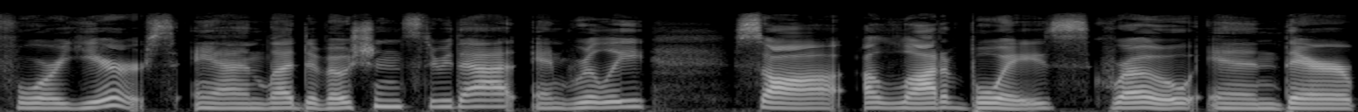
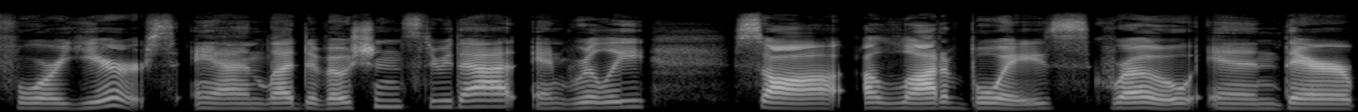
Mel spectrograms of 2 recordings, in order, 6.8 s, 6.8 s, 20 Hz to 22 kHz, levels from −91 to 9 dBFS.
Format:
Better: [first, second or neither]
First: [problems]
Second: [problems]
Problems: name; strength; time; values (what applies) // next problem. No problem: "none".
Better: first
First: none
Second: thin; very; fading below 800 Hz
